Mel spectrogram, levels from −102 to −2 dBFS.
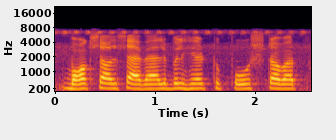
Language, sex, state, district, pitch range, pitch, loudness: English, female, Punjab, Kapurthala, 210-225 Hz, 220 Hz, -16 LUFS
